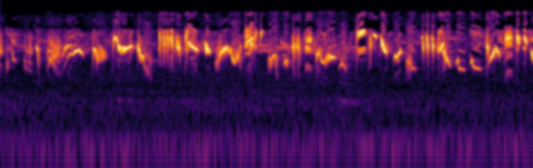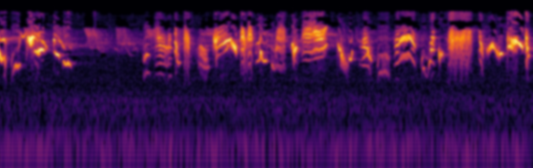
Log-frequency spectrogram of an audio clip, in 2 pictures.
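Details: Garden warbler hidden in a hedgerow giving long flowing phrases of rapid warbled, chattering notes, separated by a short pause near the middle before the song resumes at full strength; parabolic microphone recording.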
